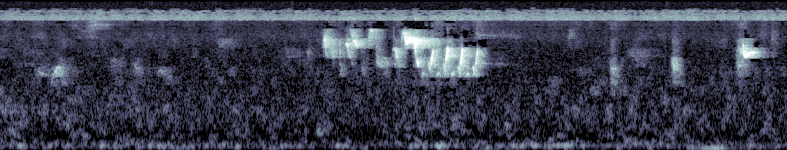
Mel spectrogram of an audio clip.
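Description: A bird's high chirps, faint: a quick run of chirps about halfway through, then one short chirp near the end.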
